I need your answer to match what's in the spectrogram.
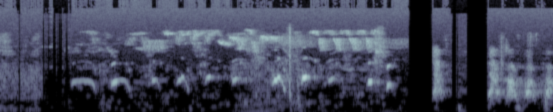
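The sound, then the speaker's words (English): Birds chirp and twitter for several seconds, then a dog lets out a few sharp barks in quick bursts near the end, with no one talking. “Dog knows something's wrong.”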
